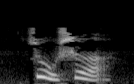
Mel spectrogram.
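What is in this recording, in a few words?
"注射", Mandarin Chinese; hsk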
